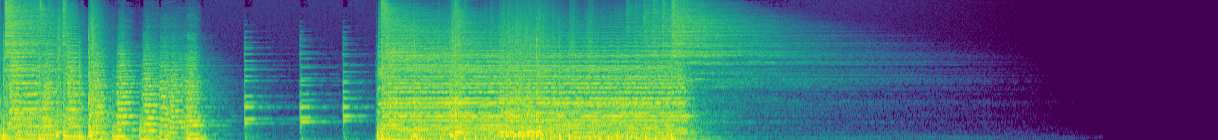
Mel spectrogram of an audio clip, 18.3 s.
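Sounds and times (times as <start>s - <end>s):
blues music: 0.0s - 10.8s.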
